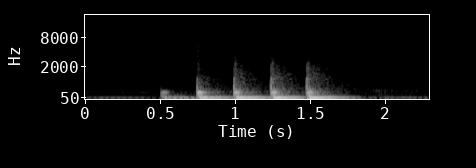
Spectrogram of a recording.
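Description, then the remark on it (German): Someone knocks five times, firmly, on a wooden door in a shared flat, in a steady, even rhythm, fairly loud, with no voices. “Stina klopft an der Tür.”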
